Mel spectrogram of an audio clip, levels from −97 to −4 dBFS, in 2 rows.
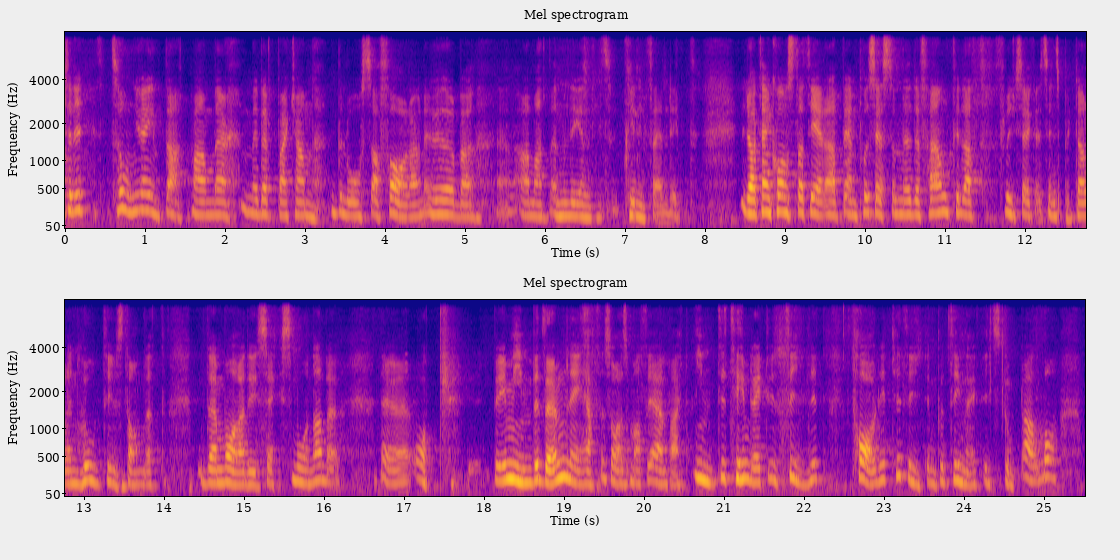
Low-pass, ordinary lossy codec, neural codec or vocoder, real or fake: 7.2 kHz; none; codec, 24 kHz, 0.9 kbps, WavTokenizer, small release; fake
